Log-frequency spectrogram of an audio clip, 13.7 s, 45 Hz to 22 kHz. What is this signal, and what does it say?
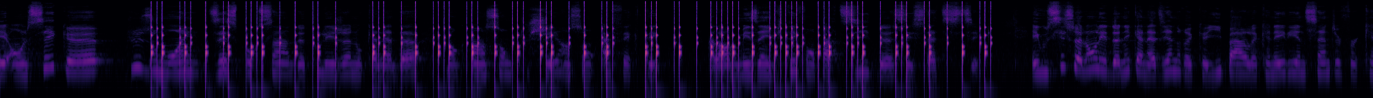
Morse code (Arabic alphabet), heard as a telegraph sounder, hand-sent with a paddle, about 22 wpm. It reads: رقم اثنان وسبعون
